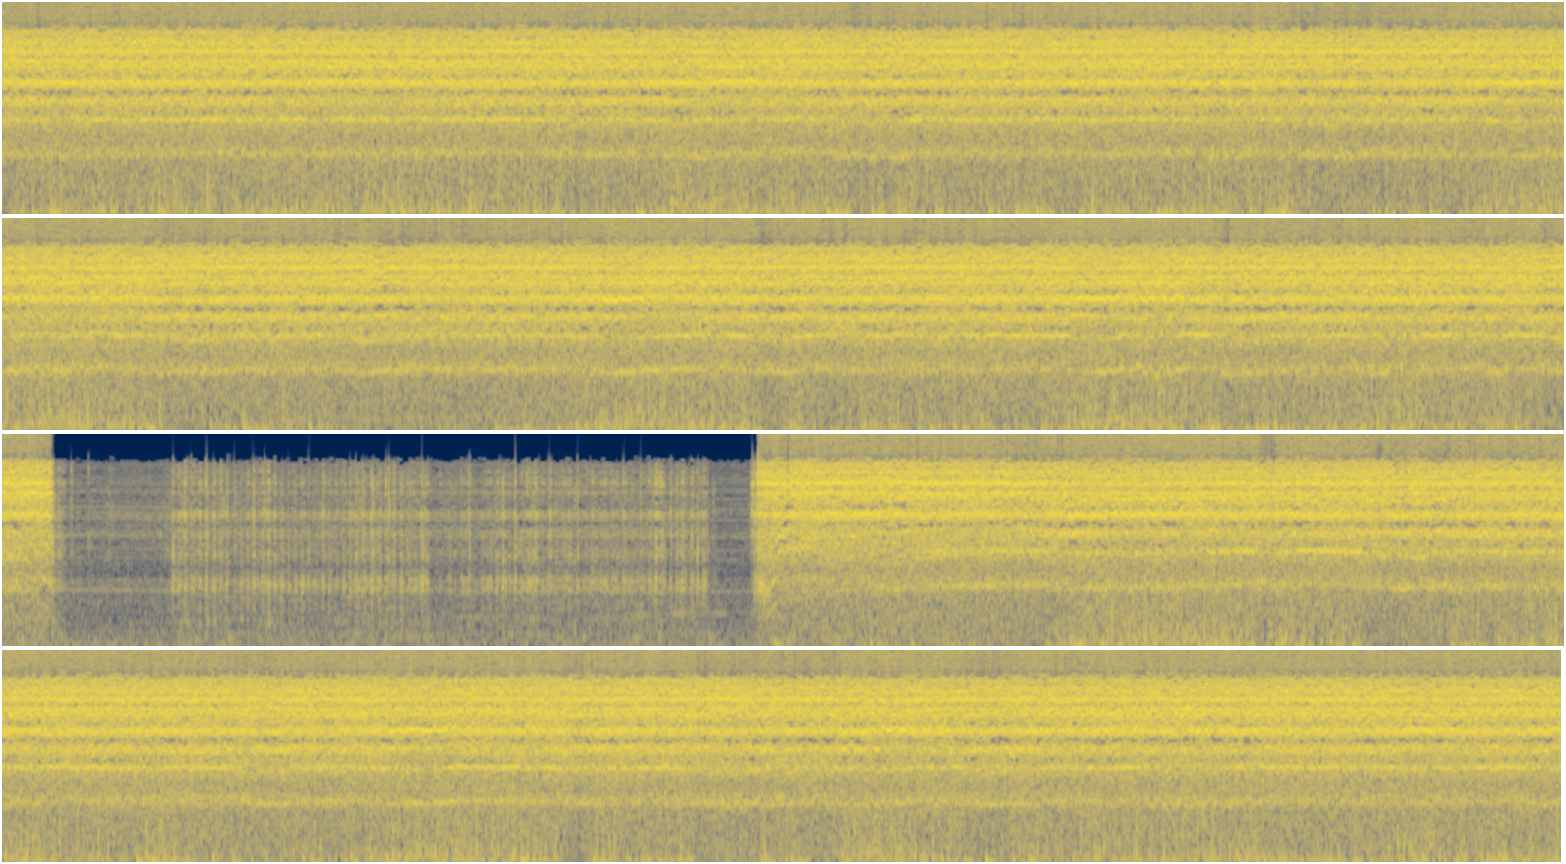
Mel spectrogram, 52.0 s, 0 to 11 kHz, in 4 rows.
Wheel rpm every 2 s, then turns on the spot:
230, 230, 230, 230, 230, 230, 220, 230, 230, 230, 230, 220, 230, 30, 20, 20, 160, 220, 230, 230, 230, 230, 230, 220, 230, 230.
26-32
